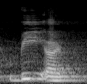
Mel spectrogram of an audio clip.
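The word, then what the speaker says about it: beard: इसमें देखिए आर जो है साइलेंट ही रहेगा, बियर्ड इसको प्रोनाउंस करते हैं बियर्ड।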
